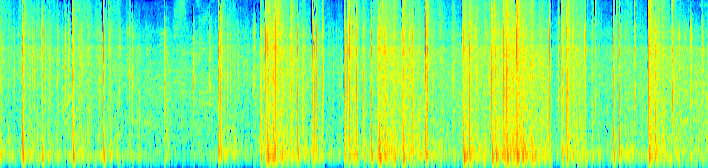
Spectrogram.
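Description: Fireworks finale: a rapid barrage of shells launching and bursting, many sharp bangs and crackles in quick succession. It grows densest and loudest from about two and a half seconds in.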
